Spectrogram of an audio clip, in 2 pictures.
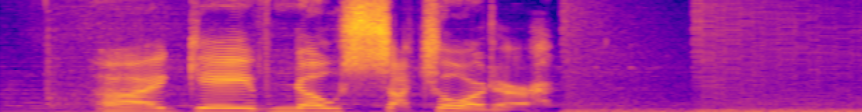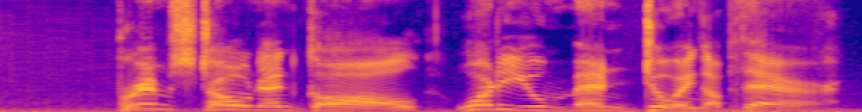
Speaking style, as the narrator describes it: Hook's voice thundered over the water

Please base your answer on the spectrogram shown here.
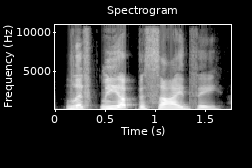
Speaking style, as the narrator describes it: cried

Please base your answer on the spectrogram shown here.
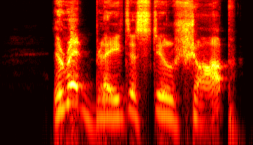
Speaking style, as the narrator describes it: Janat spat impatiently from the shadows

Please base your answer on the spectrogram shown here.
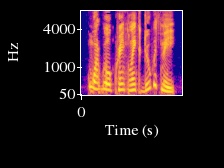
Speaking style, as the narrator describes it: asked anxiously

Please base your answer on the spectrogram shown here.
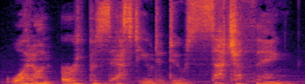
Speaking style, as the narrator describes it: he whispered, with the awe of genuine terror in his voice

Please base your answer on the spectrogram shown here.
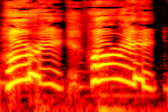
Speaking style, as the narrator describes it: satyr guide nervously yelling

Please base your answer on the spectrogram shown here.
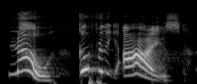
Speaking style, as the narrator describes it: Azula shouted to her brother

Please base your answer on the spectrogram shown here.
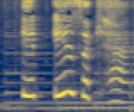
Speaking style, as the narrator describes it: cried Melissa

